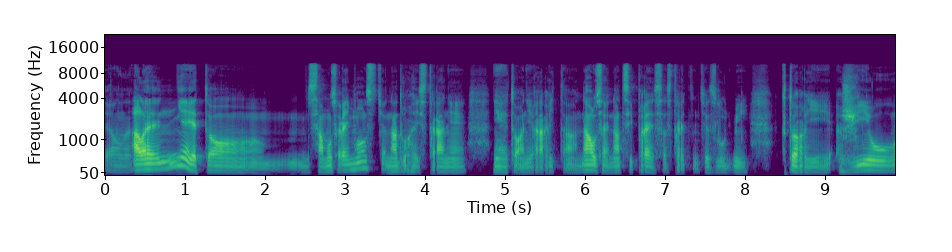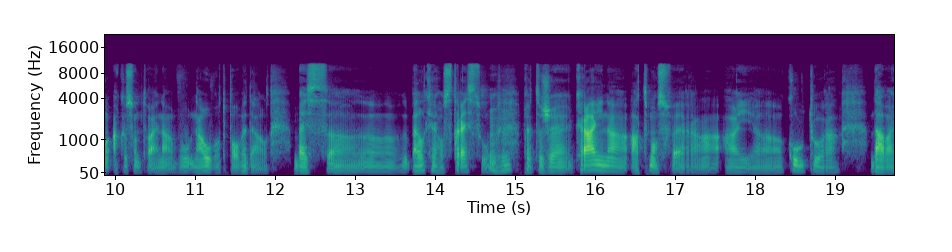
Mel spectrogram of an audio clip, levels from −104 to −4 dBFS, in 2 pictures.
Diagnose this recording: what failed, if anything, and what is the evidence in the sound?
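Nothing in the recording points to a failure at any stage of the chain. The only background is a low room noise sitting about 55 dB below the speech, which belongs to the acoustic space around the microphone rather than to the system.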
